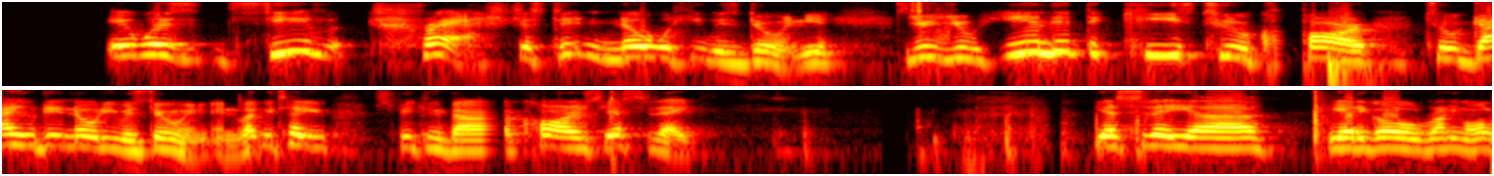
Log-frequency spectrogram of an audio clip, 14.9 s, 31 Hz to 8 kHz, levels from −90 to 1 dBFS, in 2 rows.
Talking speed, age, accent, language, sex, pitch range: 190 wpm, 30-49, American, English, male, 140-175 Hz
